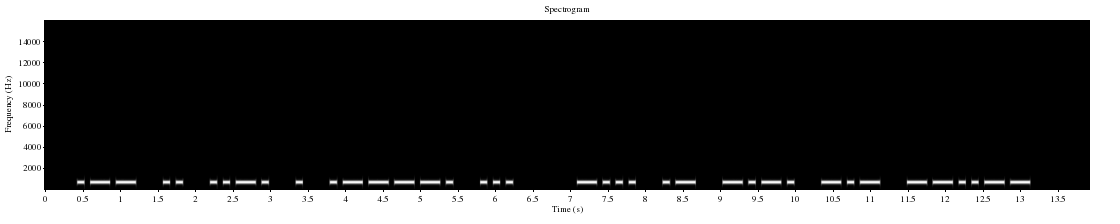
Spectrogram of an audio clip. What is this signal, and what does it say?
Morse code, heard as a keyed tone, about 14 wpm, spaced as for 12 wpm, 680 Hz. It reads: WIFE'S BACK,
